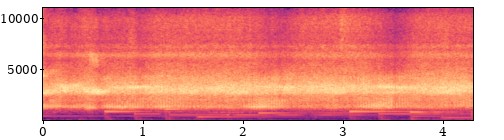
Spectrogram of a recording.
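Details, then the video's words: At night in a jungle resort at Purulia, West Bengal, a dense, continuous, loud chorus of frogs mixed with crickets, with soft background music. Frog. "ব্যাঙ ডাকছে, ঝিঝি পোকা ডাকছে।"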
